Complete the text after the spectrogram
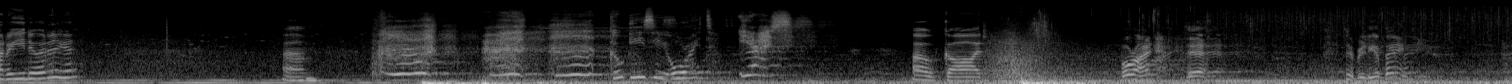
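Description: A young woman talks with animation into a nearby microphone.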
